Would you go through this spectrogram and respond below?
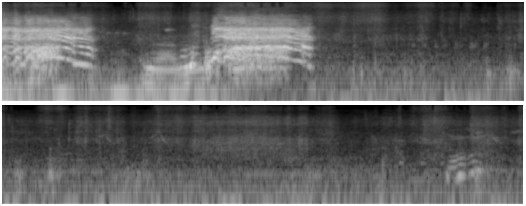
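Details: Billy goat being castrated gives two loud, harsh, strained bleats, each roughly a second long, one right after the other, followed by quiet with faint human voices in the background.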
